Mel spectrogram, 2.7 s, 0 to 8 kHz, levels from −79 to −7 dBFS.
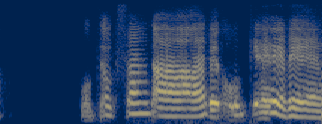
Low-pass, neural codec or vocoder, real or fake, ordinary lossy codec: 7.2 kHz; codec, 16 kHz, 0.5 kbps, FreqCodec, smaller model; fake; MP3, 48 kbps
